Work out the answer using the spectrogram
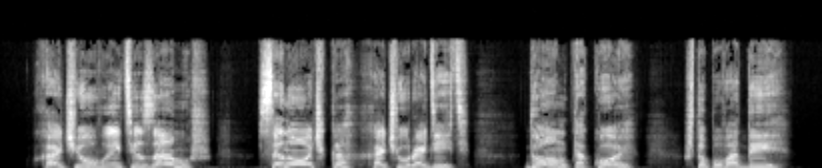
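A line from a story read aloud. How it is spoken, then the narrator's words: Very loud shout. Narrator (Russian): Крикнула Тома громко-громко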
